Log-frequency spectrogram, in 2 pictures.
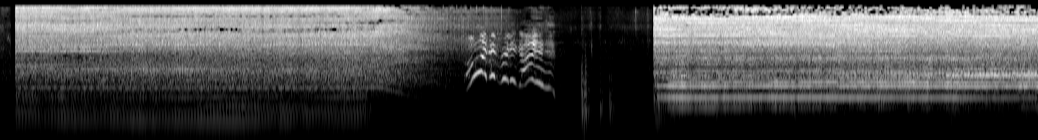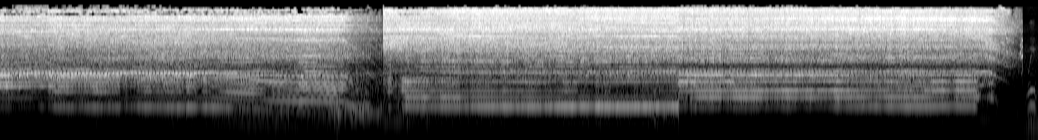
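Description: Handheld Black+Decker electric jigsaw cutting a curve through an OSB sheet, its motor and blade running at a steady pitch. It runs for about six seconds, stops with a couple of brief restarts, then cuts steadily from about ten seconds in, slowing briefly once about two-thirds of the way through.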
